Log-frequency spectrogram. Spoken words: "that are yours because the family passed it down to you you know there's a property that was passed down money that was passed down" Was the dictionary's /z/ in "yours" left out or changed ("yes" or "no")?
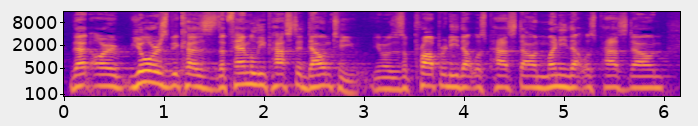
no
